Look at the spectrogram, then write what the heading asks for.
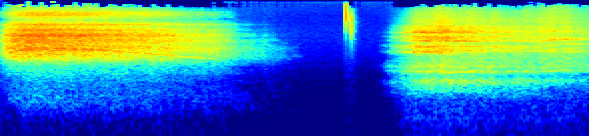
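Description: Deep, slow breathing during a guided meditation: a long airy breath that fades to near silence, a brief click in the pause, then another steady, hissing breath.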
